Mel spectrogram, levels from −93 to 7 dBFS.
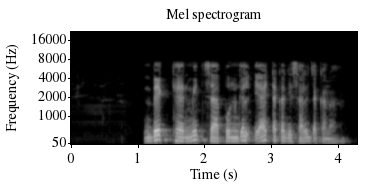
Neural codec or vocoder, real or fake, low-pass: none; real; 7.2 kHz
